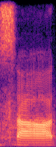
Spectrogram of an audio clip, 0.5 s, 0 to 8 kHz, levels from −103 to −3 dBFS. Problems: constant background noise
